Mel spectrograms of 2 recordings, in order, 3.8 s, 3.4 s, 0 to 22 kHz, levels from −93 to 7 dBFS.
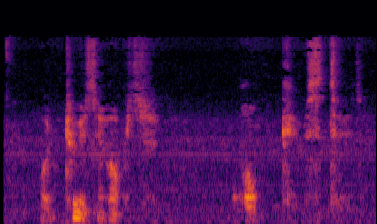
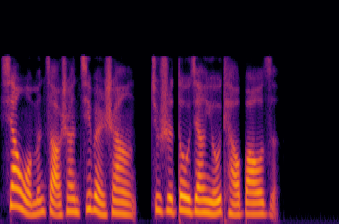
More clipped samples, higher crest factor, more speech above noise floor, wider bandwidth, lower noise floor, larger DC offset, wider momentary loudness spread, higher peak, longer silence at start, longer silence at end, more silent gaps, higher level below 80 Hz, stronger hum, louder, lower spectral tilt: neither; about the same, 20 dB vs 16 dB; second, 24 dB vs 64 dB; first, 11.5 kHz vs 8 kHz; second, -55 dBFS vs -82 dBFS; neither; first, 15 LU vs 8 LU; second, -12 dBFS vs -4 dBFS; about the same, 0.05 s vs 0.05 s; second, 0.15 s vs 0.65 s; neither; first, -56 dBFS vs -62 dBFS; neither; second, -31 LUFS vs -19 LUFS; second, -4.5 dB/octave vs -6 dB/octave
